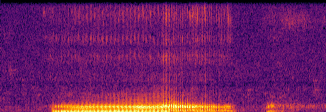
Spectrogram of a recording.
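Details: Oogie the dog, asleep on a sofa in the morning and wiggling in her sleep, lets out one sustained, grating snore almost two seconds long, followed by a brief snuffle in a quiet room.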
